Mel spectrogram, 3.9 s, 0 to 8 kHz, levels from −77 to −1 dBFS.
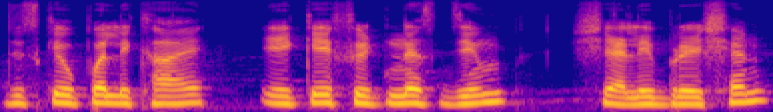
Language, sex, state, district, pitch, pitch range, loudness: Hindi, male, Uttar Pradesh, Lalitpur, 165 Hz, 155-180 Hz, -16 LUFS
